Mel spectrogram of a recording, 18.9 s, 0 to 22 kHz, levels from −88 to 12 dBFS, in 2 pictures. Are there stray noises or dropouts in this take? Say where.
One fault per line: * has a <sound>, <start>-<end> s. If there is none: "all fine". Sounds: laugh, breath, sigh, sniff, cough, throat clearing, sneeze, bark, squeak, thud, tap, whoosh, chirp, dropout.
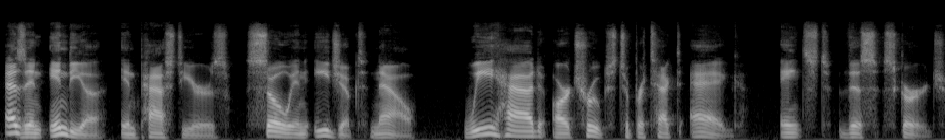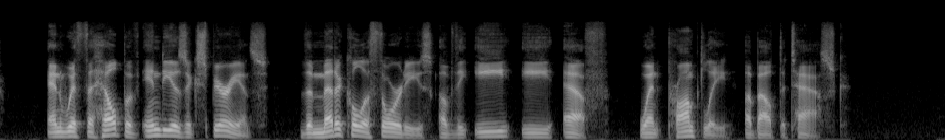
all fine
